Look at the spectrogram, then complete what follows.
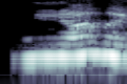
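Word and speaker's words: jñāna: into what we call niana yoga as you can see it's called it's written like janana but in sanskrit you don't pronounce the j so it's yoga yoga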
